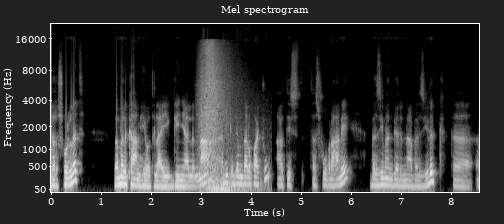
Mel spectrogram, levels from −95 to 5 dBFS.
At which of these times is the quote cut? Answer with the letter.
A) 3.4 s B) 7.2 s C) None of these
A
